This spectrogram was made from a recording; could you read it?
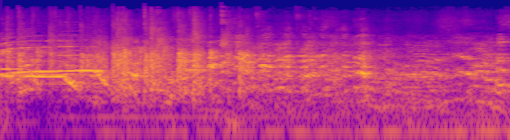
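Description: A crowd claps and applauds steadily as a performer is called up to the mic, a dense wash of hand claps mixed with loud chatter and a few laughs, sustained at an even level throughout.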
